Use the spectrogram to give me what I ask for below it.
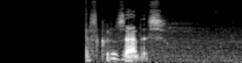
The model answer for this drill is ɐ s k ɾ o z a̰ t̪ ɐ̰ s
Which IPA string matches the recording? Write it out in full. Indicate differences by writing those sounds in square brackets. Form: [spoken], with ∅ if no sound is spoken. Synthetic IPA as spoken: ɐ s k ɾ [u] z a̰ [d̪] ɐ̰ s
